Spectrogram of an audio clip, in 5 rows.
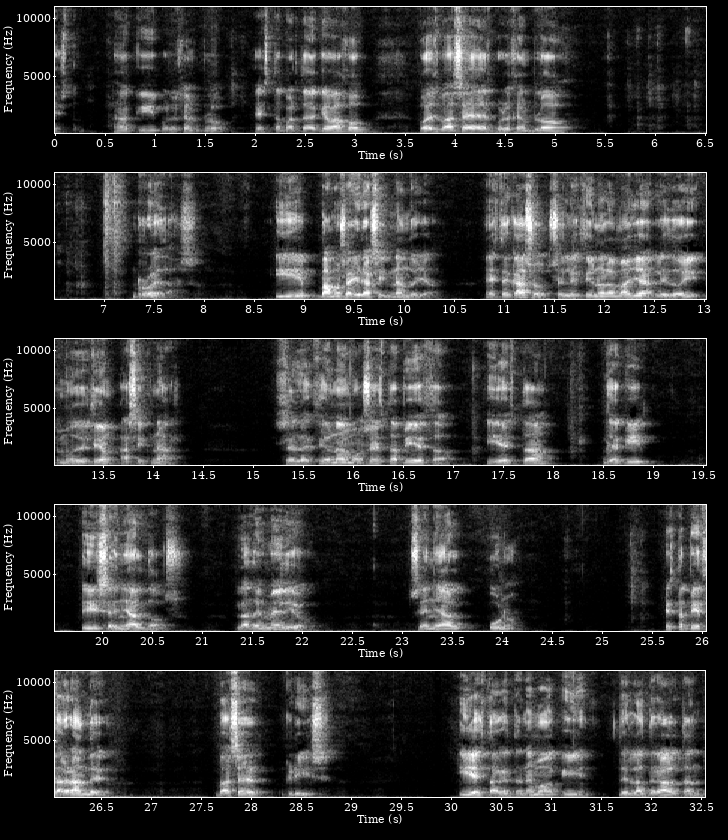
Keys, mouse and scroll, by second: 0.3 Tab, 1.0 right click, 1.8 l, 3.3-15.3 drag, 7.1 Return, 15.3 right click, 15.7 l, 16.1-19.5 middle drag, 17.1 l, 19.5 click, 19.9 click, 21.1 right click, 21.8 l, 22.7 drag, 23.4 click, 24.8 right click, 25.3 l, 27.1 click, 28.6 click, 29.4 right click, 30.0 l, 31.2-32.5 middle drag.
